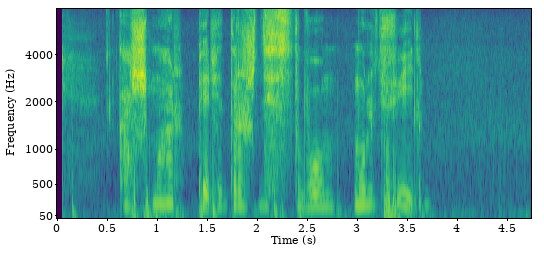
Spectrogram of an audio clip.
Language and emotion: Russian, sad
